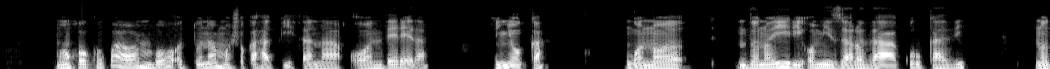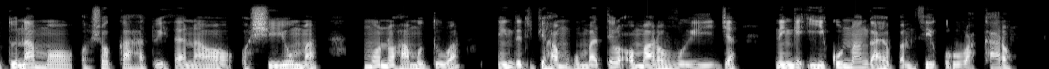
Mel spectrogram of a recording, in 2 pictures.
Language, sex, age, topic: Oshiwambo, male, 18-24, agriculture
